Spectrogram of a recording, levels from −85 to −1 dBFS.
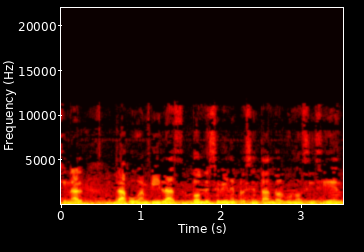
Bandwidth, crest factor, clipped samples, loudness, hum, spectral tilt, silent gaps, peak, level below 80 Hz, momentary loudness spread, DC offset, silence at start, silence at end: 11.5 kHz; 16 dB; under 0.1%; -25 LUFS; none; -7 dB/octave; none; -8 dBFS; -36 dBFS; 4 LU; under 0.1%; 0 s; 0 s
